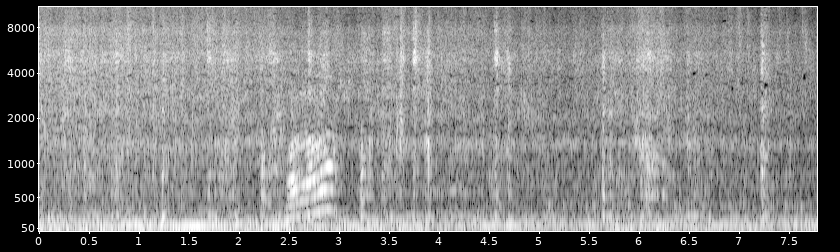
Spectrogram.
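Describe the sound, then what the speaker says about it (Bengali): Onions and green chilies frying in oil in a village kitchen wok, stirred steadily: a continuous close sizzle with scraping strokes and a brief hissing burst, and a faint voice low in the background. "পেঁয়াজ কাঁচামরিচ ভাজা হয়েছে"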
